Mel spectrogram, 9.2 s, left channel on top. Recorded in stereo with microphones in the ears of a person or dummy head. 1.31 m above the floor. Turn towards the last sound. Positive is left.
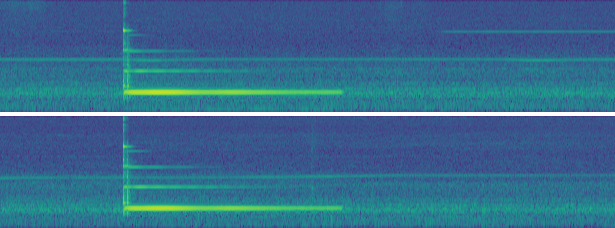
turn(degrees=-30)  # may be behind; listen again after turning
